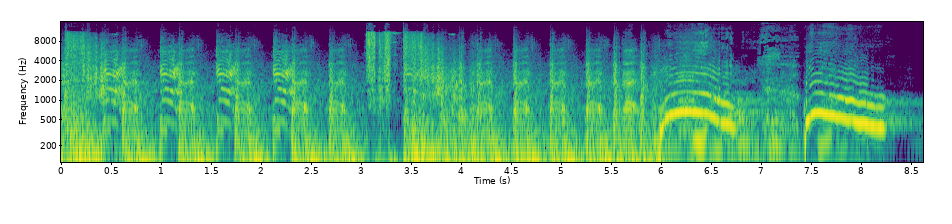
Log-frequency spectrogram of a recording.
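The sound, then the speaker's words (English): Gunshot sound effects dropped into a hip-hop promo mix: many sharp, loud bursts fire in a rapid, steady rhythm, then give way to sweeping whistle-like tones that rise and fall. “you forgot the gunshot”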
